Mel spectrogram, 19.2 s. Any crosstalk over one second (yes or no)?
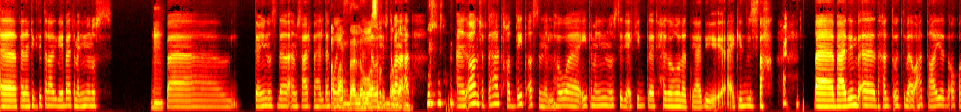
yes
